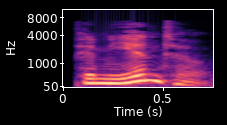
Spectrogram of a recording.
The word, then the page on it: pimiento: British English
